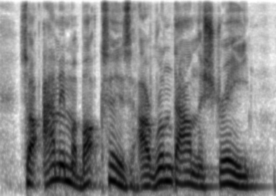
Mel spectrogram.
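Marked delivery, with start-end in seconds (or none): none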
